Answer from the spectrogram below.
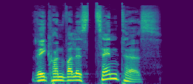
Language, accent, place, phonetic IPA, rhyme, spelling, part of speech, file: German, Germany, Berlin, [ʁekɔnvalɛsˈt͡sɛntəs], -ɛntəs, rekonvaleszentes, adjective, De-rekonvaleszentes.ogg
- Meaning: strong/mixed nominative/accusative neuter singular of rekonvaleszent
